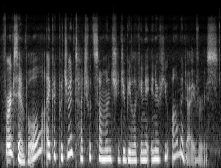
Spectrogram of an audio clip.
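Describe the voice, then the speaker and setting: A woman's voice: a little high, big pitch swings, gravelly, a little mellow, slightly rough, heavily acted. Woman voicing a courteous, formal local man. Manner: polite, formal, measured. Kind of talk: video game character read-aloud.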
